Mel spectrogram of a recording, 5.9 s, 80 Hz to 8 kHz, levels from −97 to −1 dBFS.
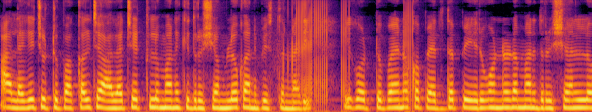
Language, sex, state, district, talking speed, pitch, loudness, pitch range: Telugu, female, Andhra Pradesh, Krishna, 215 wpm, 205 Hz, -13 LUFS, 195-210 Hz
